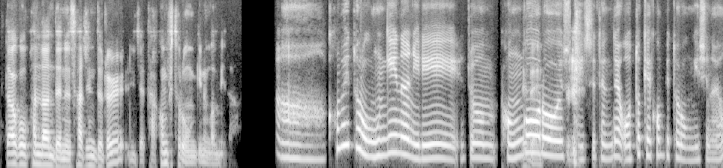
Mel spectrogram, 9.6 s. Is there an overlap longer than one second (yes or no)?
no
